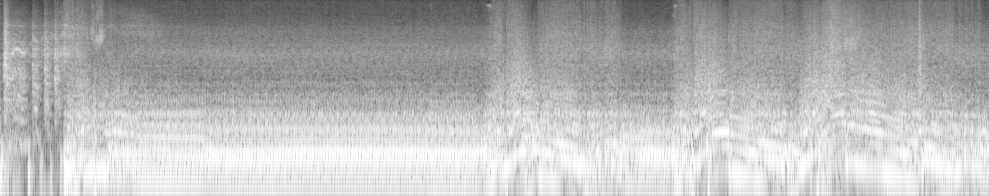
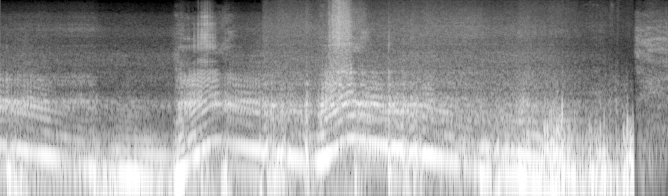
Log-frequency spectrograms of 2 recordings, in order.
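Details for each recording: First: Exhaust with a big hole in the flex pipe, engine running, mic held under the car beside it: very loud, raspy blowing that chuffs with revs, spitting from the joints; exhaust leak at the holed flex pipe, before the exhaust change. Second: Car after replacing an exhaust that had a blow, microphone underneath: deep, smooth exhaust rising and falling cleanly through several throttle blips with no rattles or leaks; a healthy exhaust.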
